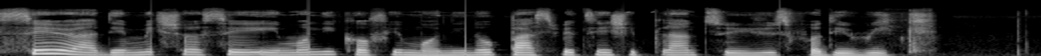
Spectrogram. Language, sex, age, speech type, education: Nigerian Pidgin, female, 30-45, spontaneous, secondary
